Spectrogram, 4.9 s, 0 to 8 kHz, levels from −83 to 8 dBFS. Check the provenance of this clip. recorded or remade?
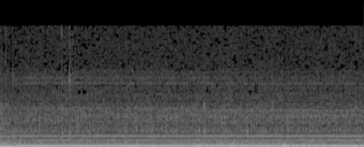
recorded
